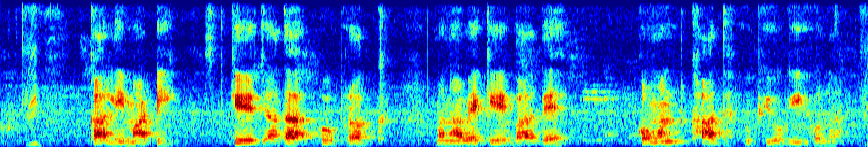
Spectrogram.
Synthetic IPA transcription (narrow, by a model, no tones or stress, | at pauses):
kaːlimaːʈi | ked͡ʒjaːd̪aʊpɾək | mənaːwekebaːd̪e | kɔːmənkʰaːd̪ʊpjjoːɡiɦoːlaː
